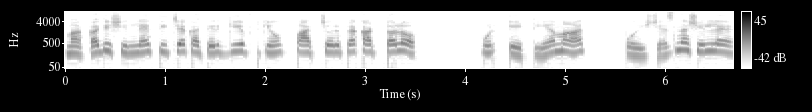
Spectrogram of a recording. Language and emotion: Goan Konkani, sad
